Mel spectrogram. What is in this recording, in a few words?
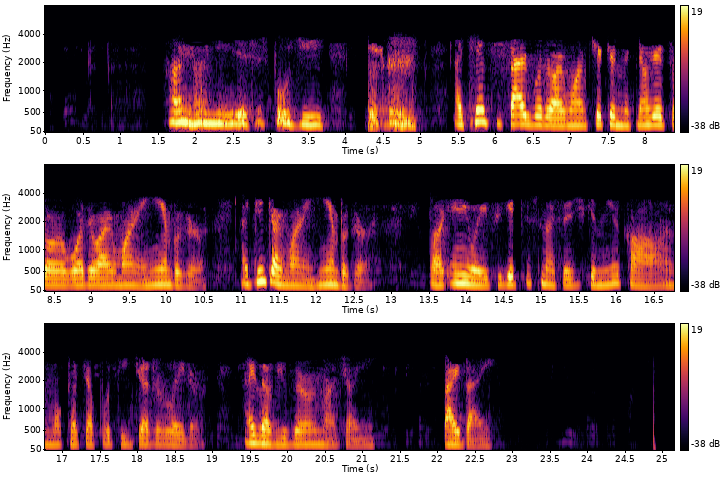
voicemail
